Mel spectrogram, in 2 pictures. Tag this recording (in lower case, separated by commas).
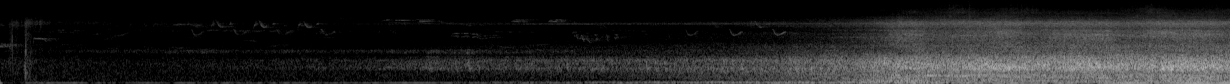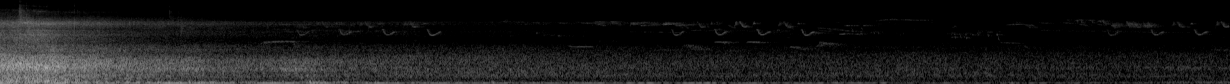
train, animal, bird, rail transport, wild animals, bird vocalization, vehicle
